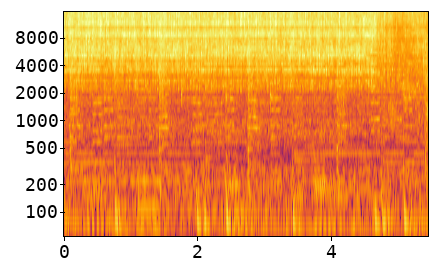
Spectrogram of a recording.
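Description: Romaine lettuce rinsed under a running tap, a steady close splashing and hiss of water that continues without a break and rises briefly near the end.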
